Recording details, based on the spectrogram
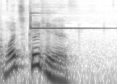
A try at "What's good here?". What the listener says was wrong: A little faster.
